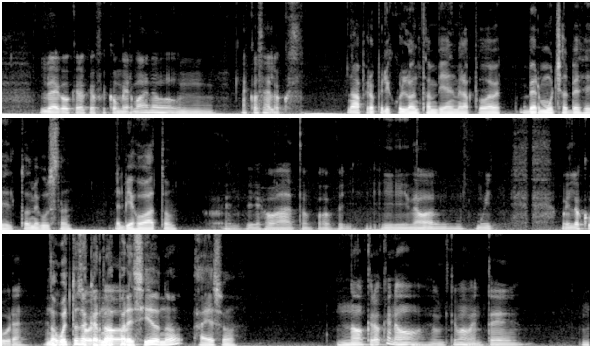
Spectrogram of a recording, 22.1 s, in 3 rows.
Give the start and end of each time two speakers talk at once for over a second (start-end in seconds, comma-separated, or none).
15.3-16.5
